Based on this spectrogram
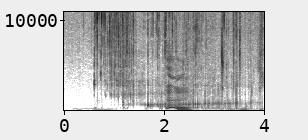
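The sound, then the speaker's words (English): Beer is poured for a tasting, splashing with a soft, crackling fizz of foam, broken by brief drips, while a voice hums and murmurs briefly over the pouring. “You can hear the foam in that.”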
